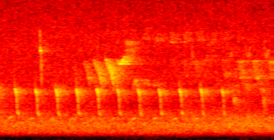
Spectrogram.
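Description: A Wood Thrush sings two notes at once: a rapid run of high, thin, downslurred notes about four per second, with airy upper tones over a steady hiss.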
